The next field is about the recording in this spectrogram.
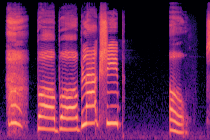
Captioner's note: inhales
